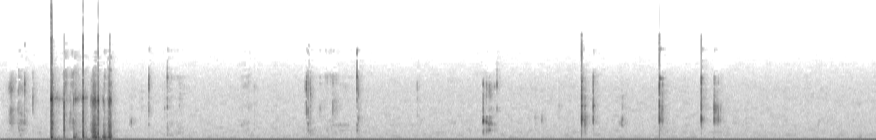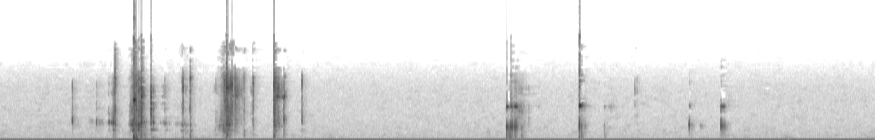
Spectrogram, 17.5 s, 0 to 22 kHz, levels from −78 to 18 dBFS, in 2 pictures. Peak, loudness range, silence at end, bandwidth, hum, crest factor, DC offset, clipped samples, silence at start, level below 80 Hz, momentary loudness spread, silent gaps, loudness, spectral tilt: 0 dBFS; 13 LU; 0 s; 16 kHz; 50 Hz at -25 dBFS; 24 dB; under 0.1%; under 0.1%; 0 s; -28 dBFS; 17 LU; none; -21 LUFS; -1.5 dB/octave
